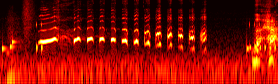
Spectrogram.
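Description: Short electronic blips chirp rapidly in a quick, even rhythm.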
